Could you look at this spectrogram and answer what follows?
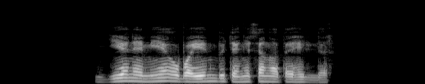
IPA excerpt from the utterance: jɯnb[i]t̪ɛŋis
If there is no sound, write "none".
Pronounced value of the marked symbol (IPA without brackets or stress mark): y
